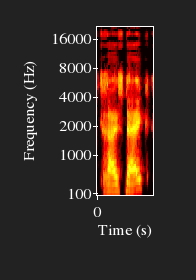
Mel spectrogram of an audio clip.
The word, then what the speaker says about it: Kruisdijk: Okay, so I will say it in the Dutch way so everybody knows how to pronounce it correctly. So my name is, my last name is Kruisdijk, and since it's so impossible, I've started picking up my second name as my last name, which is Charlotte.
